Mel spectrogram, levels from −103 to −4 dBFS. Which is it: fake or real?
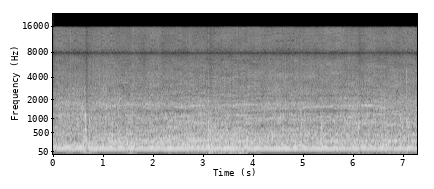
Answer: fake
